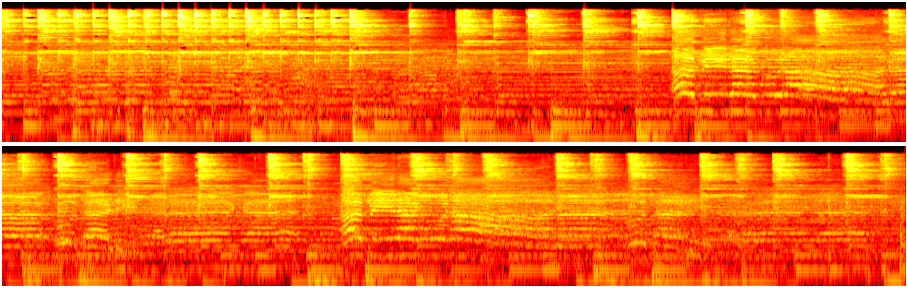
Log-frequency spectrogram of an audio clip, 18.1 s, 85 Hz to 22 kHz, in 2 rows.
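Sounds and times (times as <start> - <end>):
men singing together: 0.0 - 5.4, 6.7 - 18.0
tabla beat: 0.0 - 18.0.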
